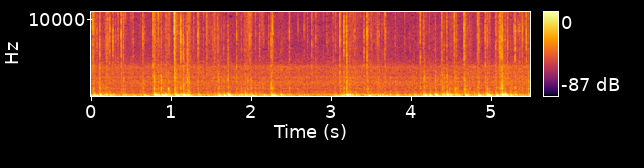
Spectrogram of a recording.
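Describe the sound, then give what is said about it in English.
Thumb typing a text on a phone: many quick, soft taps in an irregular patter, clustered in short bursts with brief pauses between them, with no talking. “Dude, it is so difficult to text or type, I mean, with my fucking thumb.”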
